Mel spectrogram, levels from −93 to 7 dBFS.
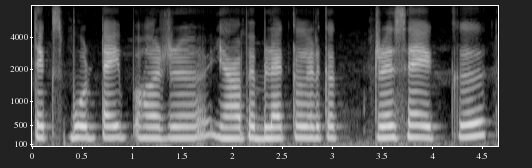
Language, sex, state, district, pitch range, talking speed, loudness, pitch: Hindi, female, Jharkhand, Deoghar, 235-245 Hz, 140 wpm, -14 LUFS, 240 Hz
